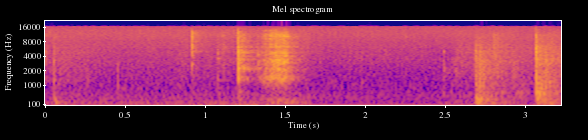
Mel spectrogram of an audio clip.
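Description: Dirty dishes carried back to the kitchen clatter and clink as they are set down, a few sharp knocks and a scraping rattle, then two more heavy clunks of crockery landing in the sink, with no talking.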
